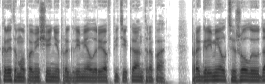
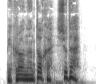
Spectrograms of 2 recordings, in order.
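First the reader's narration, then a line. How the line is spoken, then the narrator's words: Loud hiss. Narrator (Russian): Как можно громче прошипел я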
